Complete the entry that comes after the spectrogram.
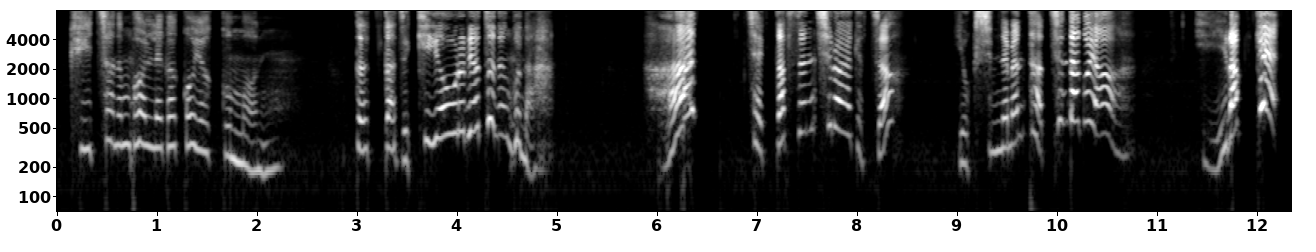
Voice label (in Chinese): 韩语女声 变声线风格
